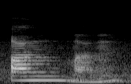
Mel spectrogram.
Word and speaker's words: 帮忙: Kang cai, kang cai, membantu bahasa Mandarinnya pang mang, pang mang, pang mang. Pang nada satu, mang nada dua, jadi bacanya pang mang, pang mang.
